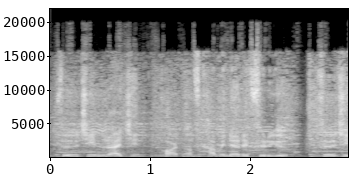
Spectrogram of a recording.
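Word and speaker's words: 風神雷神: featuring nana takahashi and 709 sec is actually pronounced fujin rajin part of kamineri furyuu fuji is the god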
